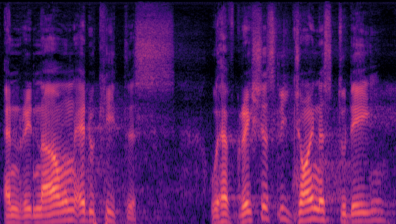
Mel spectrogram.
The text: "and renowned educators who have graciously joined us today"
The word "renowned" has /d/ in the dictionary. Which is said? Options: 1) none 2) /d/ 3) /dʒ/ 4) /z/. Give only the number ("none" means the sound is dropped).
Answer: 1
